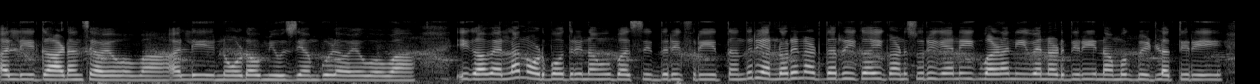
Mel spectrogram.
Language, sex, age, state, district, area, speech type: Kannada, female, 18-30, Karnataka, Bidar, urban, spontaneous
